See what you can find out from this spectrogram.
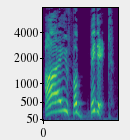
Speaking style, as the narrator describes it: the Colonel said angrily

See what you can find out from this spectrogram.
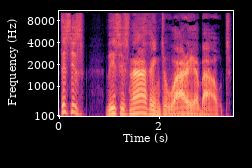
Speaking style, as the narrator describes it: Stefano interrupted smoothly

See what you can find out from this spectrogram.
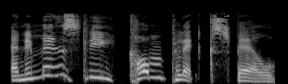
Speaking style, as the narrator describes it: he said squeakily

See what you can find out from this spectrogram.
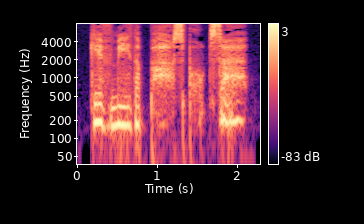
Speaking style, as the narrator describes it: Harold whispered very quietly

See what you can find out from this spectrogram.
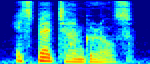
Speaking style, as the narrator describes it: Ma said quietly

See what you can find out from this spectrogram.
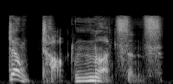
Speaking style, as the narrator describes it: Esme said crossly

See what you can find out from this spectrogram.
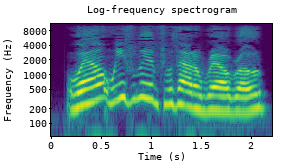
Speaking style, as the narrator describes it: Pa answered cheerfully

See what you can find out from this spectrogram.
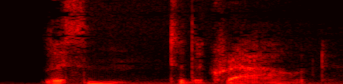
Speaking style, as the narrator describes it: he said

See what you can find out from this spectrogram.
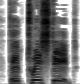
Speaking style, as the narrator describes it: shrieked Colette

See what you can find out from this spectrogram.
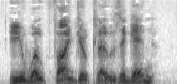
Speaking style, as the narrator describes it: said Tom, bounding down from the mound, and laughing as he danced round them in the sunlight

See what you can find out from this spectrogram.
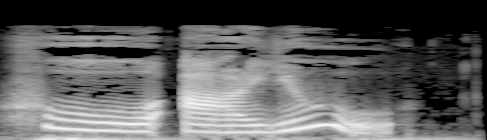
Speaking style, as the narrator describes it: it said slowly

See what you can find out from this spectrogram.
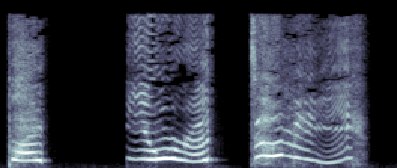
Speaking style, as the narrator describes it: she squealed

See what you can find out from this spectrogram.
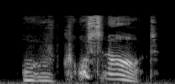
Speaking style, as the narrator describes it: said the bear in a very shocked voice

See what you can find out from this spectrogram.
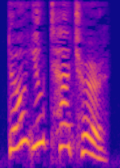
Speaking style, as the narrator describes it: Nellie screeched

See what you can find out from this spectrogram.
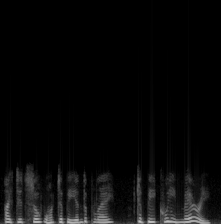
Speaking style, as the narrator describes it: she sobbed

